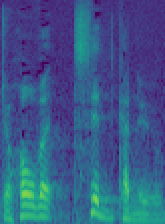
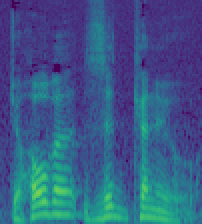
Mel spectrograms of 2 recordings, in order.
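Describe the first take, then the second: First: The second word starts with a ts sound. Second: The second word starts with a plain z sound.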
